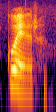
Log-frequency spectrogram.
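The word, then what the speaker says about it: choir: Okay, the next is क्वायर. ठीक है, this is not sure और जो भी आप बोलते हो, दिस इज़ क्वेयर. ओके, इसे चोर प्रोनाउंस नहीं करना है.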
